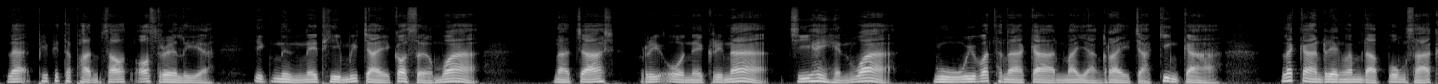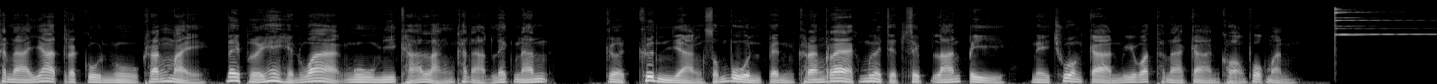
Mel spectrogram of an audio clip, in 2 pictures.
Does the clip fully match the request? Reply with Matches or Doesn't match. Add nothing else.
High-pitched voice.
Doesn't match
